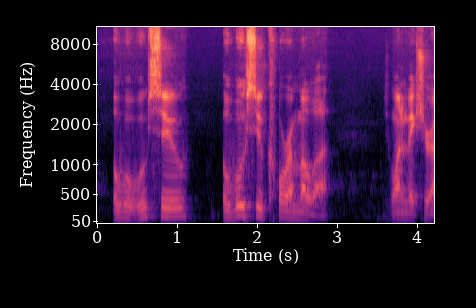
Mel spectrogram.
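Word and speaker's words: Jeremiah Owusu-Koramoah: So to get the perfect pronunciation, Owusu Koromoa.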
